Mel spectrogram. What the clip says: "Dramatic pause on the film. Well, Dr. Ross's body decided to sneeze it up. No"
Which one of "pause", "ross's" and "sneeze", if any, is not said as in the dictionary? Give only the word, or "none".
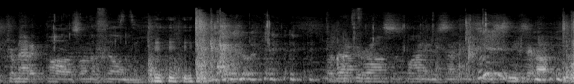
sneeze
